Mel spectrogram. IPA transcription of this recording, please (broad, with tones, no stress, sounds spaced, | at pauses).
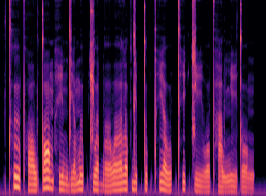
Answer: t̪ʰ ɯː˥˨ pʰ ɔː˩ w t̪ ɔː˥˨ m h iː˧˩ m d i˩˧ ə̯ m ɯː˧ p̚ t͡ɕ u˧ ə̯ b ɤː˩˧ ʋ ɤː˧˥ l o˧˥ k̚ d i˧˥ p̚ t̪ u˧˥ k̚ pʰ i˥˨ ə̯ ʋ u˧ p̚ t̪ʰ i˥˨ k̚ t͡ɕ iː˧˩ ʋ o˩ pʰ a˩ w ɲ iː˧˩ t̪ o˧˩ ŋ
